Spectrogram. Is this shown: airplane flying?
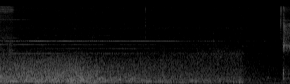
yes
